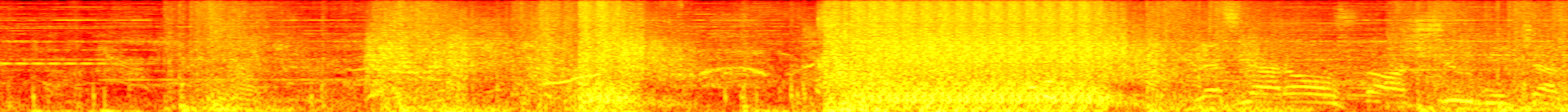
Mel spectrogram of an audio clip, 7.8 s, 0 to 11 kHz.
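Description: Gunfire during a Left 4 Dead 2 zombie-survival game: bursts of automatic and rapid shots, with a dense loud barrage in the middle, mixed with game effects and background voices.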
